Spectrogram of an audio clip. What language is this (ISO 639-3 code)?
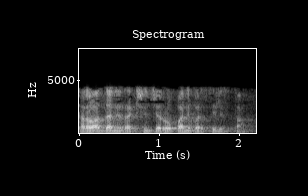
tel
